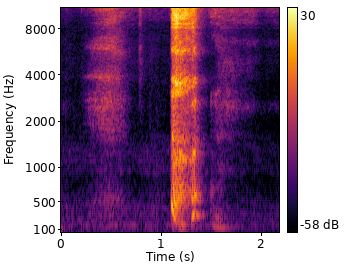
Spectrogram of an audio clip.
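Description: A man coughs about a second in: a short breath in, then one loud cough with a quick second burst and a smaller one after it.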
